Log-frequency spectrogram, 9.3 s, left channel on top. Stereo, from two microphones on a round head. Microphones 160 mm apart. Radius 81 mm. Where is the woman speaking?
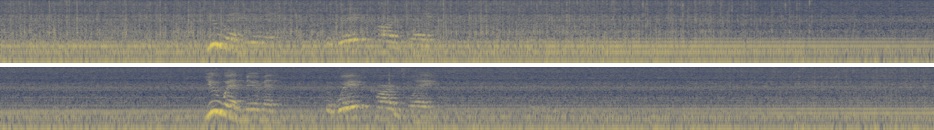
55° right (ahead or behind), 2.5 m; by 4.4 s 85° right, 5 m.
